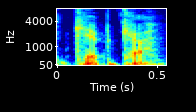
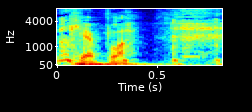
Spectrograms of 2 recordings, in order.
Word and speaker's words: Kepka: Just to jump in, that's Kepka. Okay, cool. Not Kepler. We're not talking Kepler Bradley. We're not talking Kepler potatoes.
